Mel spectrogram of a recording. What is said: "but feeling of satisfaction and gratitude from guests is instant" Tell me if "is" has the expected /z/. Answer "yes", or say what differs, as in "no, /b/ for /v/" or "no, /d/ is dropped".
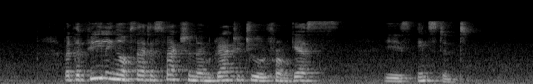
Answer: yes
